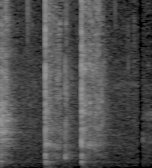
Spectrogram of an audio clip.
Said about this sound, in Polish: A my teraz postawimy patelnię na rozgrzany palnik i za chwilę będę smażyć łososia.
